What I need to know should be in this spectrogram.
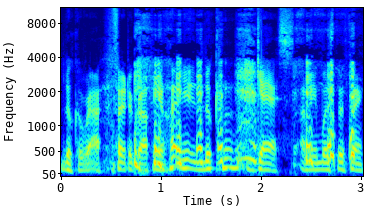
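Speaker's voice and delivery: laughing sarcastic voice.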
